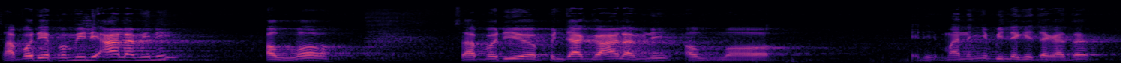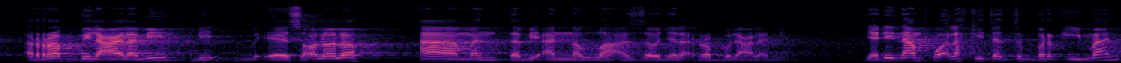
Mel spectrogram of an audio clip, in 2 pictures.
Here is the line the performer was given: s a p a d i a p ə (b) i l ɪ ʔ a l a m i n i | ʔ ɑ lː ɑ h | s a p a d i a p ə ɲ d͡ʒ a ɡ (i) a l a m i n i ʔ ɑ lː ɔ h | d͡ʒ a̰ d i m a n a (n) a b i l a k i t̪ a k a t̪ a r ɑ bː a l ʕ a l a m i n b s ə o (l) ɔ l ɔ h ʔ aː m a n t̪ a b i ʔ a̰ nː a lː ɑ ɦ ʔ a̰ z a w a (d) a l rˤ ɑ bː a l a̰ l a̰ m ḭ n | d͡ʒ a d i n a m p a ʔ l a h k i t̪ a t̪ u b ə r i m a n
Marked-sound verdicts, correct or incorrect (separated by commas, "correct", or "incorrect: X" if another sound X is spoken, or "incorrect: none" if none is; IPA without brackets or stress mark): incorrect: m, incorrect: a, incorrect: ɲ, correct, incorrect: d͡ʒ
